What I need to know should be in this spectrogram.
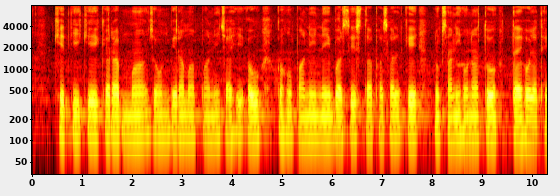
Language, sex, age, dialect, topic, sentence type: Chhattisgarhi, male, 18-24, Western/Budati/Khatahi, banking, statement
